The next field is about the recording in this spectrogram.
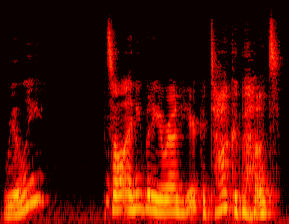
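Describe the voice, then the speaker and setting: A woman's voice: a little high, sing-song, quick pace, slightly rough. A young woman playing a cheerful, patient tutor in a web series, upbeat and playfully teasing, acted naturalistically. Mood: casual, evasive.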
